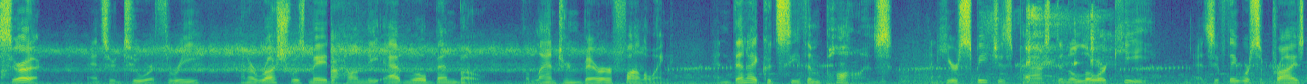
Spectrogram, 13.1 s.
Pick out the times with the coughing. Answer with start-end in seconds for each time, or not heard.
9.8-11.2.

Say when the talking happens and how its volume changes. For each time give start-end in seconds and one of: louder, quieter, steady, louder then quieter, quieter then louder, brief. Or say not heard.
0.0-13.0 steady.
